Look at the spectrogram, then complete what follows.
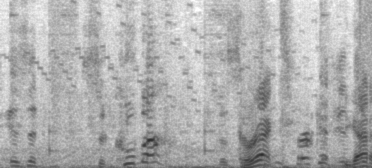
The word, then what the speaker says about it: Tsukuba: Joe am I getting this right is it tsukuba the sex forget you got it all right don't pronounce the deed you know this being the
